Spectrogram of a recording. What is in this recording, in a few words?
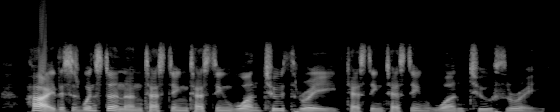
test podcast mic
